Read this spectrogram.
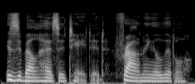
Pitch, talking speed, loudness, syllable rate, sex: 160 Hz, 155 wpm, -19 LUFS, 6.7 syllables/s, female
